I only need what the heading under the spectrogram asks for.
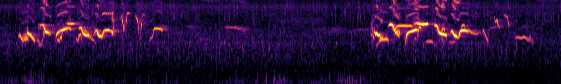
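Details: Oriental magpie-robin in busy song intended to trigger singing in kept birds: a rapid jumble of twisting whistles and high ticks, a quiet spell with low rustling, then another loud tangled phrase.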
